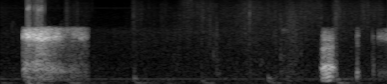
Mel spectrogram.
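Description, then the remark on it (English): A sharp sneeze bursts out at the start, followed by near silence and then a short, loud vocal outburst. “Did I give you permission to sneeze”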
